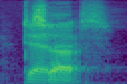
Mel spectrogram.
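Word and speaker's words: Denis: For example, you know, I'm a huge Dillis Villeneuve fan. Dennis. So, I said Dennis. You said Dillis.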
